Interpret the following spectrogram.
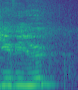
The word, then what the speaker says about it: UVU: then we go and ooVoo Tom is pronounced UVU okay I like saying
